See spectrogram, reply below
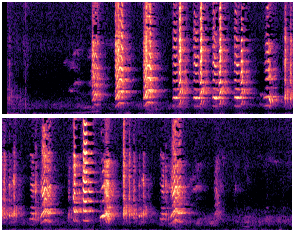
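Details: Several noisy friarbirds in a yard: one gives a loud, harsh, cackling chatter of about fifteen rapid, raucous notes over roughly six seconds, with a faint low rumble behind.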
